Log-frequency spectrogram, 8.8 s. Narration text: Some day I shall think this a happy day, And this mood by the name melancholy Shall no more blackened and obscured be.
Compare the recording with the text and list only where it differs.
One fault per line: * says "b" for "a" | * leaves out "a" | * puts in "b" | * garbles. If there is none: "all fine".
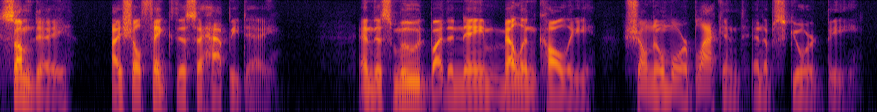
all fine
